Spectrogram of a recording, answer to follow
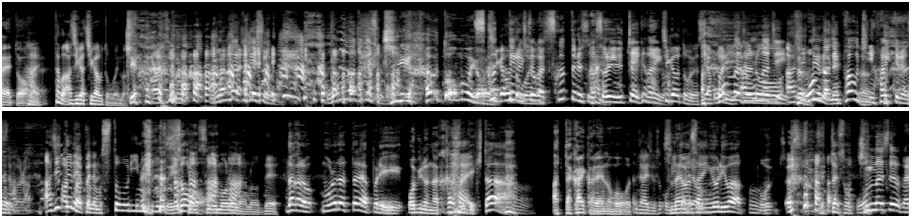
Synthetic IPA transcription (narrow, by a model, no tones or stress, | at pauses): et̪o̰ha̰ḭt̪abɯ̟̃aʑiɡat͡ɕiɡaɯ̟t̪oːmoḭma̰aiõnːaʑid̪e̞ɕo | õnːad͡ʑid̪eɕoiɡaɯ̟t̪oːmo̞ɯjoɨkɯɡaːeɾɯ̟çit̪oat͡sɨ̥kɯ̟t̪ːe̞ɾɯ̟çt̪oɡaso̞ɾe̞ojɯt̚t͡ɕaikʲenaijot͡ɕiɡaɯt̪oːmo̞imasjapːaɾinːad͡ʑiõnːaʑiaõenːaʑipaɯ̟t͡ɕiɲ̟ihait̪ːeɾjaɨd̪akaɾa̰aʑit̪ejɯnajapːaɾid̪emosɨ̥t̪o̞ːɾʲiːmosɨɡoosɨɾɯmo̞nona̰no̰d̪e̞d̪akaɾamoɾe̞d̪at̪ːaɾajapːaɾʲio̞bʲiɾonːakḁkaɾaet̪e̞kʲi̥t̪a | a̰t̪ːakaikaɾe̞ːno̞ho̞̰ːd̪ait͡sɨnaemasẽjo̞ɾʲiβaoze̞t̪ːaiso̞t͡ɕːoĩnːad͡ʑid̪eod̪a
